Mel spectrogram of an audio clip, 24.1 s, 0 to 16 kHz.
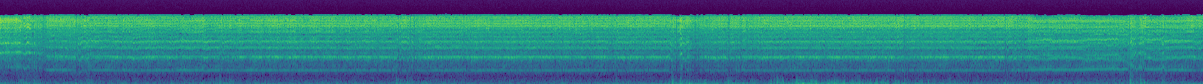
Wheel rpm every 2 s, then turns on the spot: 180, 160, 160, 160, 160, 160, 160, 160, 160, 160, 160, 160.
none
